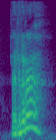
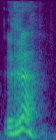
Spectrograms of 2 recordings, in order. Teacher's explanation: the Hebrew alveolar trill, R, realized phonetically in Israeli as a lax uvular approximant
